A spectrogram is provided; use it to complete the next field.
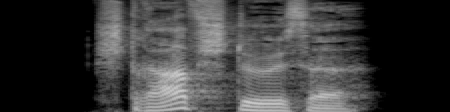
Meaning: nominative/accusative/genitive plural of Strafstoß
- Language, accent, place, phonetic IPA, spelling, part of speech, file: German, Germany, Berlin, [ˈʃtʁaːfˌʃtøːsə], Strafstöße, noun, De-Strafstöße.ogg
